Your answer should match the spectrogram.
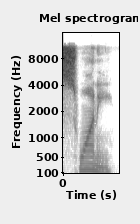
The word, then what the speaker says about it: Sewanee: Apparently it's Swanee for Sewanee, and your Louisville neighborhood names like Buccal and Okolona need refinement.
